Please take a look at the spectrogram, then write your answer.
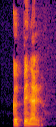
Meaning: penal code, criminal code
- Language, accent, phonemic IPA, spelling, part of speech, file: French, France, /kɔd pe.nal/, code pénal, noun, LL-Q150 (fra)-code pénal.wav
